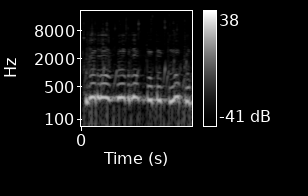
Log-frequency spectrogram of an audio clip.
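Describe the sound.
A voice imitates underwater blubbing, like an aquarium, making a quick run of many wet, burbling blub sounds at a steady low pitch.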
